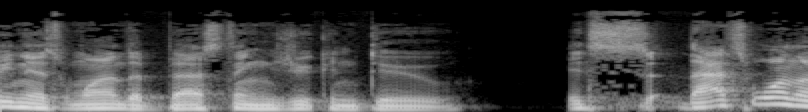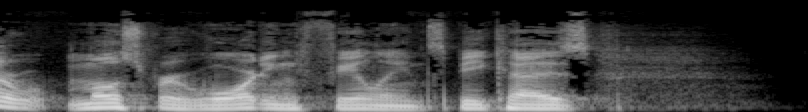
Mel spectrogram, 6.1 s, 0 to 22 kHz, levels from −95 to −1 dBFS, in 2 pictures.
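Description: Nothing in the speech recording points to a technical fault; the signal stays continuous and undisturbed throughout.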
